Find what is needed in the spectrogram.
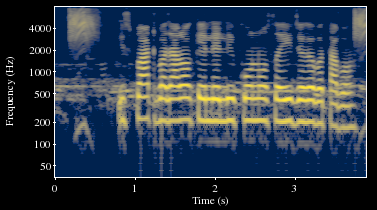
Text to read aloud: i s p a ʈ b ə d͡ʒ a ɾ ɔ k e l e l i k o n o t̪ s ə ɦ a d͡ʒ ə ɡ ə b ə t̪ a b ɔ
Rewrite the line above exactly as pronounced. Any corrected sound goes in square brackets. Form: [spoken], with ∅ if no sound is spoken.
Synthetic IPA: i s p a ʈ b ə d͡ʒ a ɾ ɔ k e l e l i k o n o [∅] s ə ɦ [i] d͡ʒ ə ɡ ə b ə t̪ a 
